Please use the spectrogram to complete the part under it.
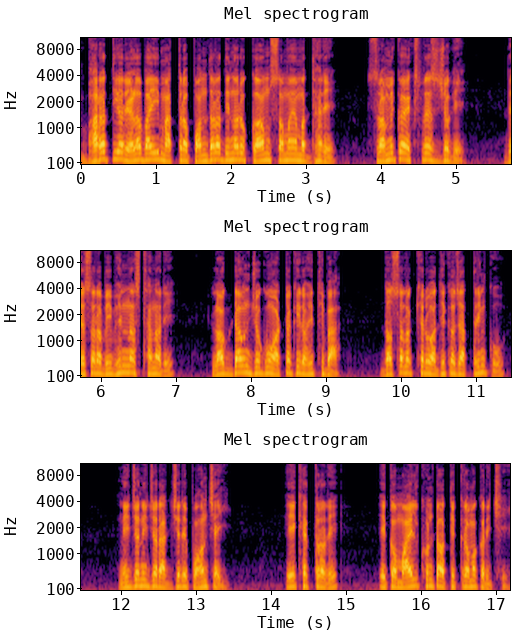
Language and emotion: Odia, neutral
